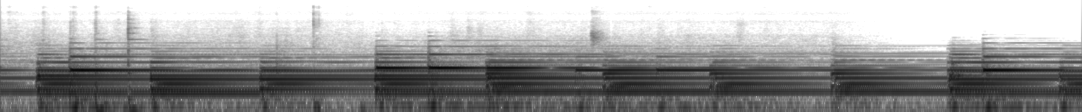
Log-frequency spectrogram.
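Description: Background piano music: gentle chords struck about once a second, each ringing and fading before the next.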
